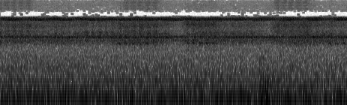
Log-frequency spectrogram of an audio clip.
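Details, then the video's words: Short stretch of nighttime cricket chorus: constant high, metallic trilling in stacked bands with a faint low rumble beneath. "suara jangkrik malam"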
